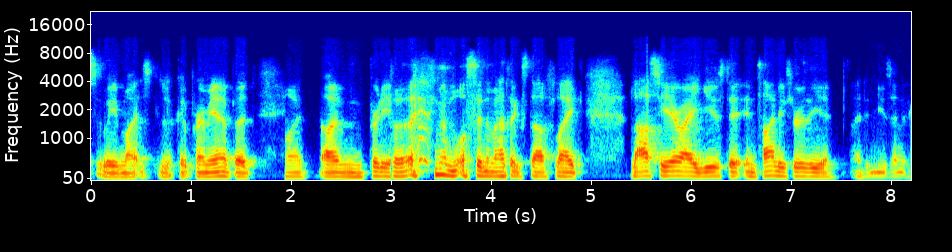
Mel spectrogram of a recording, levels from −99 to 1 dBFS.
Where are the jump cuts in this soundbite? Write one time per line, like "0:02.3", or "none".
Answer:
0:01.9
0:03.0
